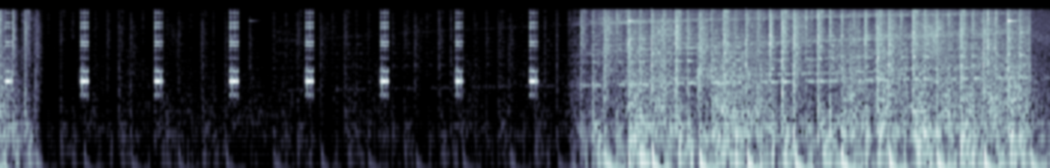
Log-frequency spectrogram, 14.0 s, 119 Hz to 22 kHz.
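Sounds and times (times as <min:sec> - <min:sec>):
timer short high beeps: 0:00.0 - 0:00.2.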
